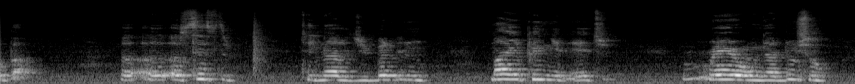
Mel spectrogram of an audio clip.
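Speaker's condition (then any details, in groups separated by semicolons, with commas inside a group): Cerebral palsy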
